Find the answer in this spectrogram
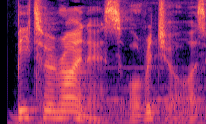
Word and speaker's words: Rigel: it first things first i've always pronounced the blue star ritual but you wouldn't be wrong if you pronounced it rigel in the north of england we tend to use a sharper if sound than in the south or in states much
